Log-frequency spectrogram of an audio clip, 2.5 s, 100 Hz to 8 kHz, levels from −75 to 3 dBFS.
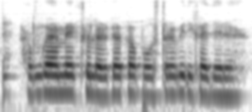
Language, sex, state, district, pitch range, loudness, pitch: Hindi, male, Arunachal Pradesh, Lower Dibang Valley, 195-210 Hz, -18 LUFS, 200 Hz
